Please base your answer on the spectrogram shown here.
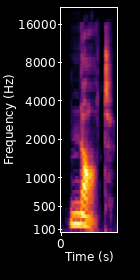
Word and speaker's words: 0: were supposed to call the zero in the telephone number he pronounced not the number was to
